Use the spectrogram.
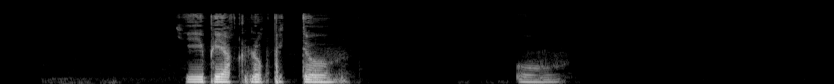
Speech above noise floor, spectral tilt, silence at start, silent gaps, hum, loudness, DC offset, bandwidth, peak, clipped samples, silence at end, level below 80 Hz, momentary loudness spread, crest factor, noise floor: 62 dB; -7 dB/octave; 1.85 s; none; 50 Hz at -55 dBFS; -19 LUFS; under 0.1%; 11.5 kHz; 0 dBFS; under 0.1%; 2.75 s; -48 dBFS; 20 LU; 24 dB; -79 dBFS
